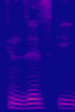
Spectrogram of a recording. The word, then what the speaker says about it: Kaczynski: They band together hoping to, and this is more allude to our social media standing now, to the fact of, if Ted Kaczynski was, look at you!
